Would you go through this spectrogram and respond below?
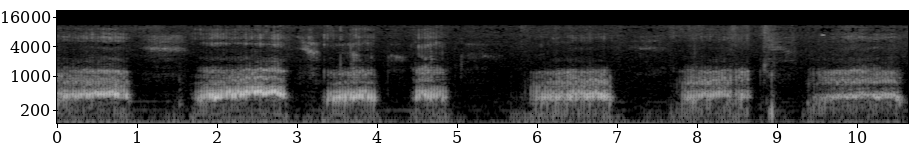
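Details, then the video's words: Cat purring inside a room, a continuous rough rumble swelling on each breath in a regular in-out rhythm, roughly six louder bursts with brief soft pauses and a faint steady hum. "Purring Cat in Room"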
